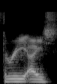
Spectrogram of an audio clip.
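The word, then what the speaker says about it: 3ICE: also play in uh i think i said it wrong in the intro the three ice league is that how you say it yeah that's what i had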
